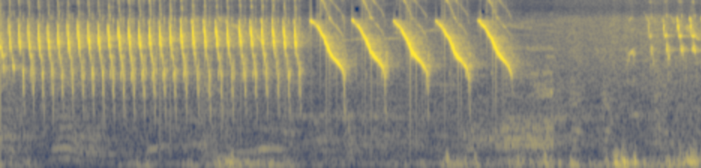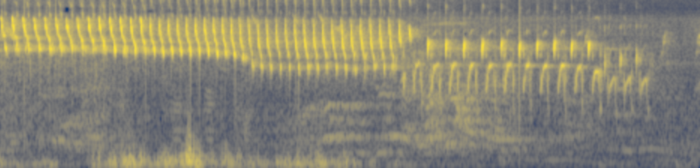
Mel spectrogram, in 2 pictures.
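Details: Courting male canary in breeding excitement, singing to a female: a fast high trill, then five sharp descending sweeps, a long even rattle, and a shorter buzzy trill to finish.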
